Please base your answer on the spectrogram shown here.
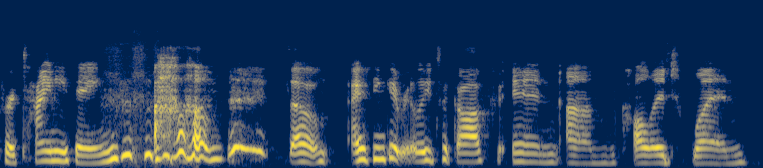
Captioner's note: laughs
